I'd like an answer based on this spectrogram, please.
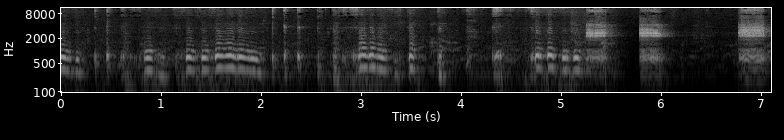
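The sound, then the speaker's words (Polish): A person's voice imitates a feral city pigeon with a string of throaty, warbling coos and guttural voiced bursts, ending with a few sharp, breathy hisses. “Będzie gołąb miejski.”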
